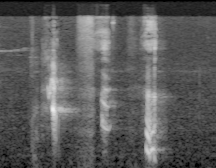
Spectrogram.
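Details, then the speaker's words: Brief high squeak-like yelp and short wordless bursts from a young woman diagnosed with Tourette syndrome in childhood; involuntary vocal tic. "Tôi không còn có thể đi đến trường, gặp bạn bè hay thậm chí là đi ăn, bởi vì rối loạn tic của tôi sẽ thu hút sự chú ý của mọi người trong căn phòng."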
